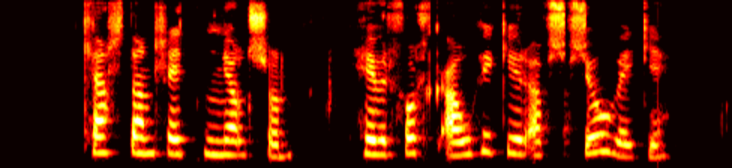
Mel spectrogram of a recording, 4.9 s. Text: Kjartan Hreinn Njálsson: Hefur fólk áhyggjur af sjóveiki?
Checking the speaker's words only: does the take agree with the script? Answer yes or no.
no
